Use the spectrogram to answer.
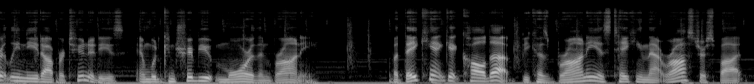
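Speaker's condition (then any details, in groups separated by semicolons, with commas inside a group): No condition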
